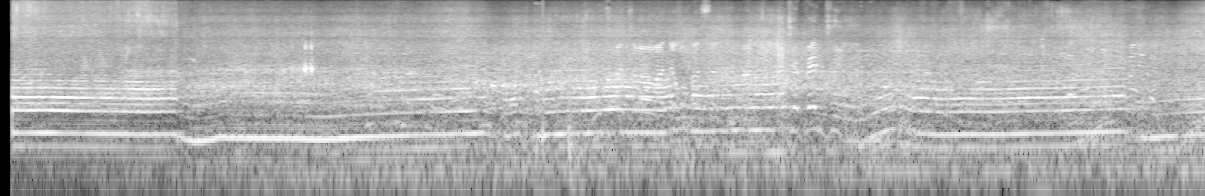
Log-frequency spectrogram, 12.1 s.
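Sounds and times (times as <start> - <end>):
car engine at high revs: 0.1 - 12.0
tyres squealing on tarmac: 1.7 - 8.4.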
